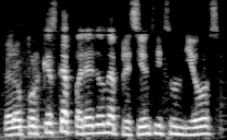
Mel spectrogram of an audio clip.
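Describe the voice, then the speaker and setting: A man's voice: fairly high pitch, steady tone, quick pace. A man with a Mexican accent co-hosting a podcast, bantering and asking questions in a joking, irreverent, sweary way. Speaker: podcast co-host.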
